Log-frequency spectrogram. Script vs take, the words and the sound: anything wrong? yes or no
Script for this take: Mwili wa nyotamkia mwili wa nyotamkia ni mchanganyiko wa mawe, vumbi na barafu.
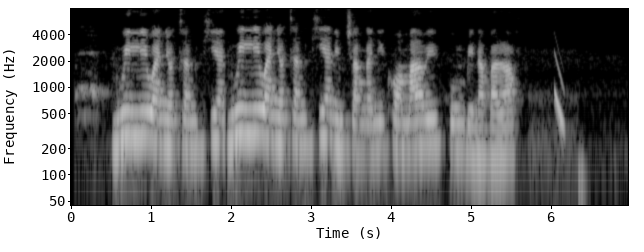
yes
